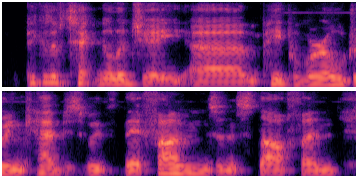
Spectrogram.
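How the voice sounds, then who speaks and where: This man, who has an English accent, speaks at a medium pitch. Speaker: former taxi driver, online entrepreneur. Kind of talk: interview testimony.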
